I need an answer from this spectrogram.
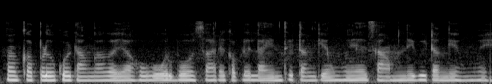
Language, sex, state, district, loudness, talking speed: Hindi, female, Chandigarh, Chandigarh, -17 LUFS, 230 wpm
